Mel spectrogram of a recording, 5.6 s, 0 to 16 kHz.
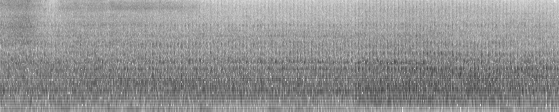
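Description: Škoda Octavia II's 1.9 TDI diesel engine running, a steady engine and road noise with a faint low pulse repeating about every three-quarters of a second.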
